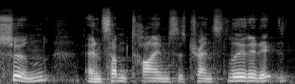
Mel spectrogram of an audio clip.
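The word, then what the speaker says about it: σύν: the word sy n which in greek is pronounced soon and sometimes is translated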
